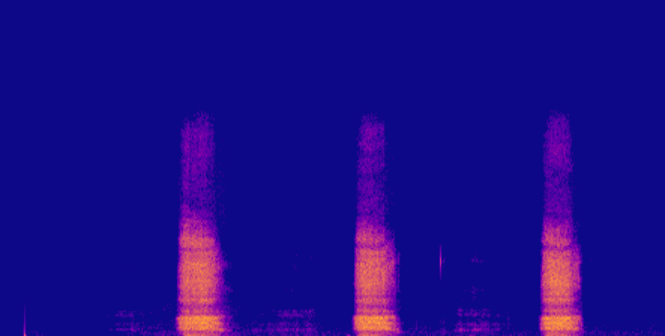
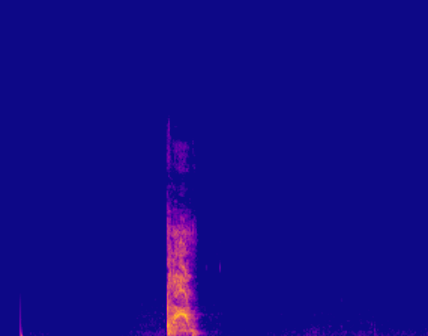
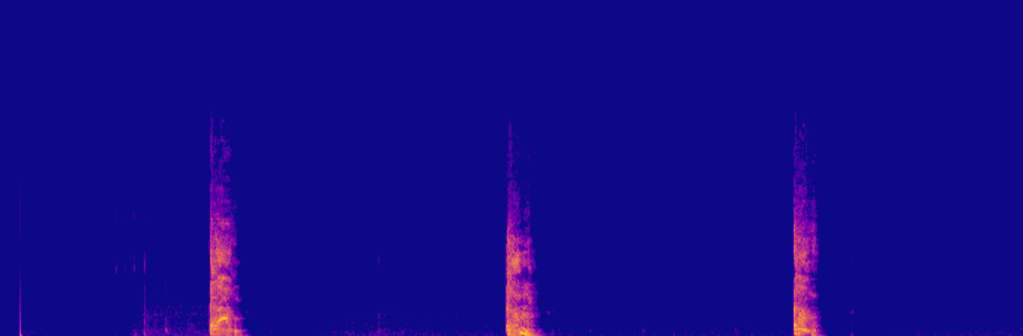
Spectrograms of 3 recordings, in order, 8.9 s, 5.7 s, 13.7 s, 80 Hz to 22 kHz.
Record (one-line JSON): {"exhalation_length": "8.9 s", "exhalation_amplitude": 28148, "exhalation_signal_mean_std_ratio": 0.34, "cough_length": "5.7 s", "cough_amplitude": 26310, "cough_signal_mean_std_ratio": 0.2, "three_cough_length": "13.7 s", "three_cough_amplitude": 28690, "three_cough_signal_mean_std_ratio": 0.21, "survey_phase": "beta (2021-08-13 to 2022-03-07)", "age": "45-64", "gender": "Male", "wearing_mask": "No", "symptom_cough_any": true, "symptom_runny_or_blocked_nose": true, "symptom_headache": true, "symptom_onset": "5 days", "smoker_status": "Never smoked", "respiratory_condition_asthma": false, "respiratory_condition_other": false, "recruitment_source": "Test and Trace", "submission_delay": "2 days", "covid_test_result": "Positive", "covid_test_method": "RT-qPCR", "covid_ct_value": 33.8, "covid_ct_gene": "ORF1ab gene", "covid_ct_mean": 34.8, "covid_viral_load": "3.9 copies/ml", "covid_viral_load_category": "Minimal viral load (< 10K copies/ml)"}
